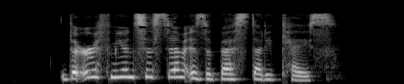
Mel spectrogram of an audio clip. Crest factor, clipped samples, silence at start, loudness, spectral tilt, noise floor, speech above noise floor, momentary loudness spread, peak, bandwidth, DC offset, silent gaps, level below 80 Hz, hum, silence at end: 20 dB; under 0.1%; 0.6 s; -20 LUFS; -2.5 dB/octave; -80 dBFS; 60 dB; 9 LU; -2 dBFS; 11.5 kHz; under 0.1%; none; -72 dBFS; none; 0.7 s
